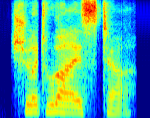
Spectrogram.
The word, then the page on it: shirtwaister: Indian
